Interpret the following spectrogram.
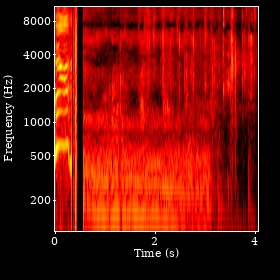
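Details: Domestic cat, addressed as a kitten, opening with a brief high meow, then a low, steady, droning growl held for about three seconds before fading, with light indoor rustling afterwards.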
